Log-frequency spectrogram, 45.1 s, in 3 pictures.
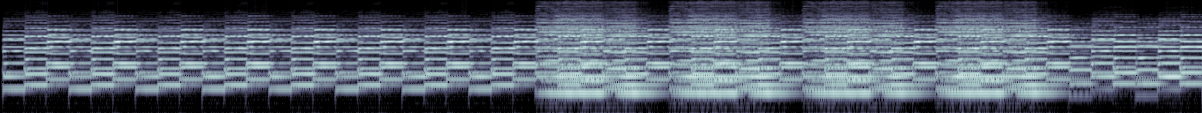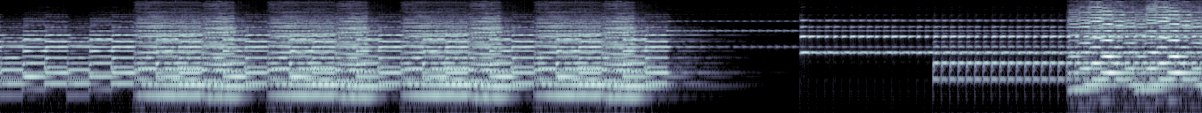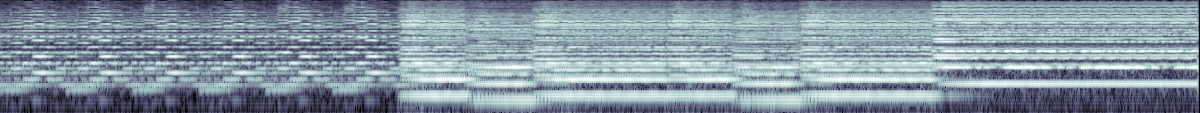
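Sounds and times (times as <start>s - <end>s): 
fairy music: 0.1s - 24.3s, 25.0s - 45.0s.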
